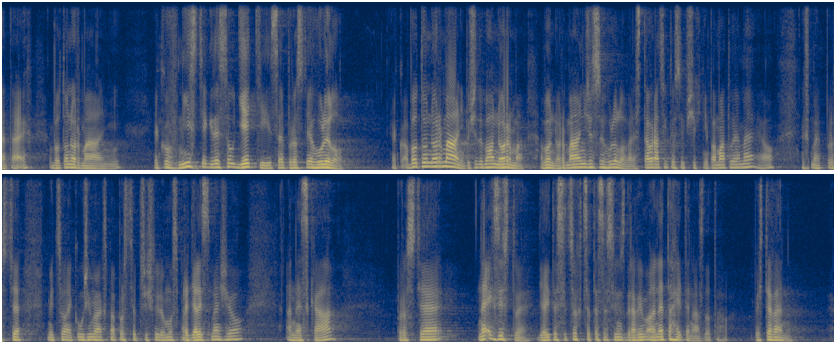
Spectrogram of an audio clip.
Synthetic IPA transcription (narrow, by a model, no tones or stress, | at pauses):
ɛt̪ɛ̰xabɪlot̪ono̞ɾmaːlɲiː | jako̞vmiːscɛɡdɛso̞wɟɛcɪsɛpɾo̞scɛɦulɪlo̞̰ | ja̰koʔa̰bɪlot̪ono̞ɾmaːlɲiːpɾoʒɛt̪obɪlano̞ɾmaabɪlono̞ɾmaːlɲiːʒɛsɛɦulɪlo̰vɾɛst̪awɾat͡sɪkt̪osɪfʃɪxɲɪpamat̪ujɛmɛjo̞̰ːt̪aksmɛpɾo̞scɛmɪt͡sonɛkowriːmɛjaksmɛpɾoscɛpr̝̥ɪʃlɪdo̞muspr̩ɟɛlɪsmɛʒɛjo̞ | ʔanɛska | pɾo̞scɛ | nɛʔɛɡzɪst̪ujɛɟɛlɛjt̪ɛsɪt͡so̞xt͡sɛt̪ɛsɛsviːmzd̪ɾaviːmʔa̰lɛnɛt̪aɦɛjt̪ɛnaːzdo̞t̪oɦo | vɛʃt̪ɛvɛn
